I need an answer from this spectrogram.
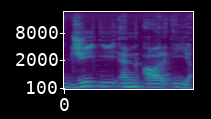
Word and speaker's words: genre: This GENRE architectural जॉनरास, it is I think a French word.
